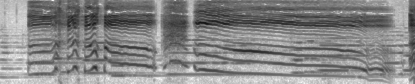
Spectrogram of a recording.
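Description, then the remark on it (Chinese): A voice imitates a baby owl crying: a few short, choppy sobs, then one long, loud, high wail that wavers and sinks in pitch at the end, with nothing else underneath. “原来是一只小猫头鹰在哭呢。小猫头鹰宝宝伤心地哭着，声音变得越来越大。”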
